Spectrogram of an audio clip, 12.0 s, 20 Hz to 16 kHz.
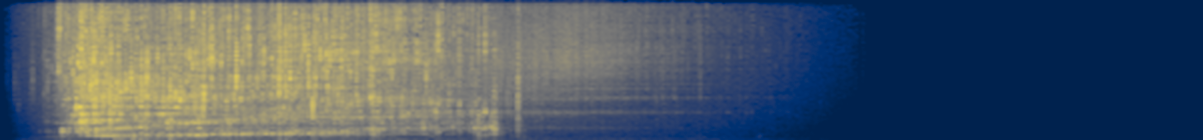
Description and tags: Sparkling Water 01
Pouring Perrier sparkling water into a glass
DIY contact mic
2018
